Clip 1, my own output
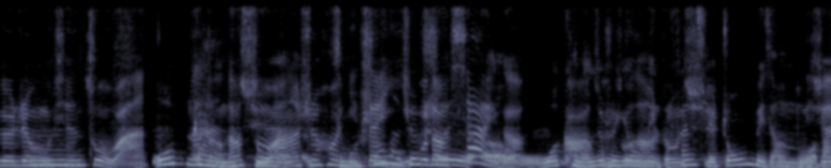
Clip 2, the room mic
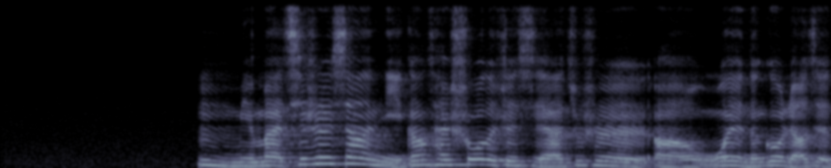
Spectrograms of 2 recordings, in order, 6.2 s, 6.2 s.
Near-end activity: present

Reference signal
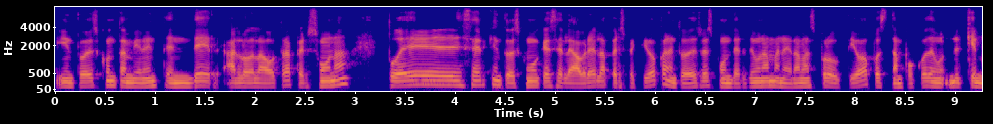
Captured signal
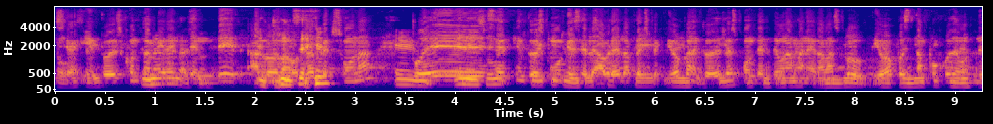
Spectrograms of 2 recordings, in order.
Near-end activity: present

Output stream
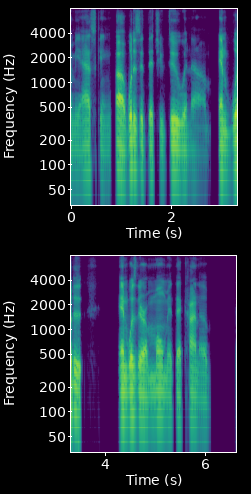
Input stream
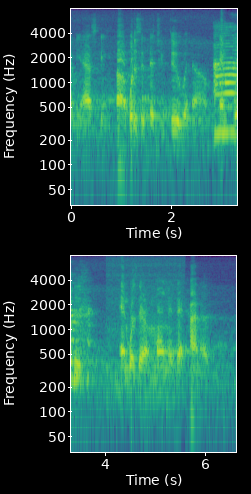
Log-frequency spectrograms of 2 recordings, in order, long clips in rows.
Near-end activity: present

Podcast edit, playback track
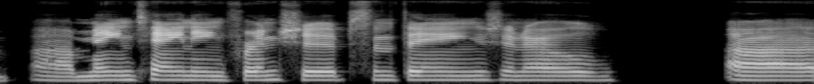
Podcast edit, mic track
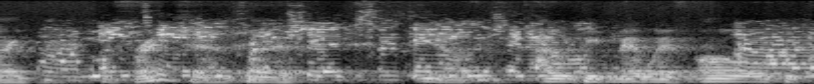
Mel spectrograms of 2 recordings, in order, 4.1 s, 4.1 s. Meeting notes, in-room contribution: present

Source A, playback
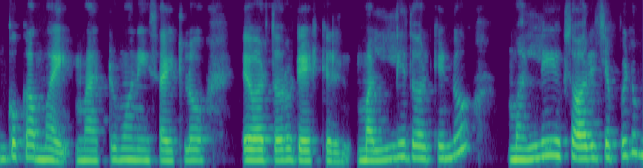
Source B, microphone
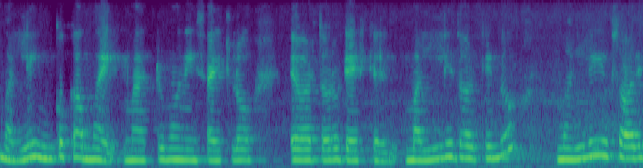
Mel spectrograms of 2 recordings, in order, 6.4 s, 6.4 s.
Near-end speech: none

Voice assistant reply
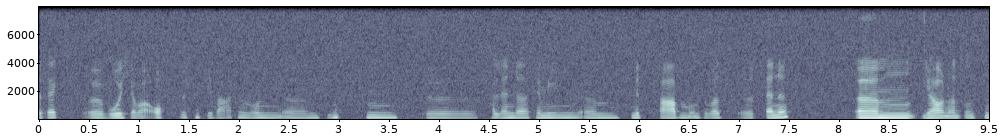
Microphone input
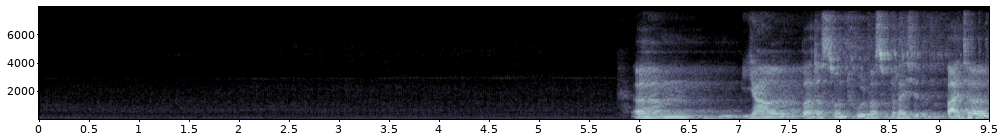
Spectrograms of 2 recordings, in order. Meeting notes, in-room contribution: present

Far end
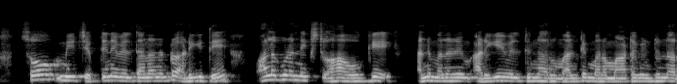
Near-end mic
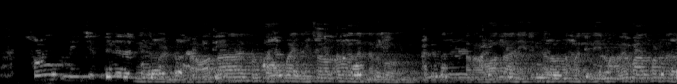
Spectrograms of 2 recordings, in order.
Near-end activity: present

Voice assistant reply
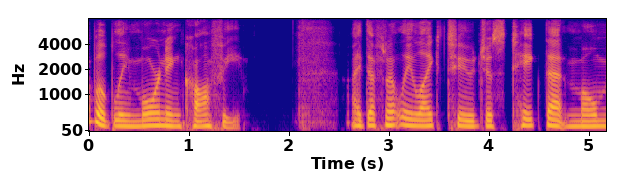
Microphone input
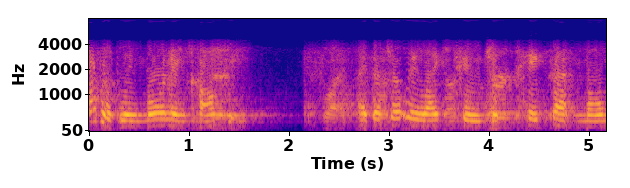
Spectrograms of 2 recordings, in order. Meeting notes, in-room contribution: present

